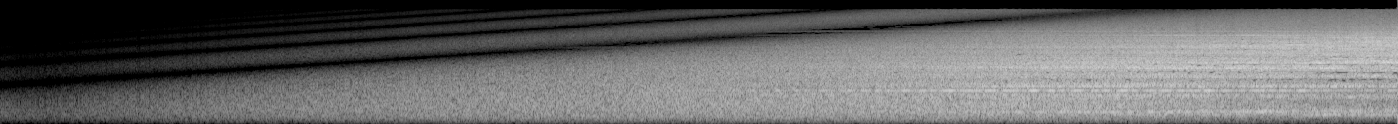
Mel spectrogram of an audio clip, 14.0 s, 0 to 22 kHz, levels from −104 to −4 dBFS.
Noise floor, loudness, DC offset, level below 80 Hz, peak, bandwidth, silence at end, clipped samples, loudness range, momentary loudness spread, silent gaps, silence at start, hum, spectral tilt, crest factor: -63 dBFS; -16 LUFS; under 0.1%; -74 dBFS; -2 dBFS; 16 kHz; 0 s; under 0.1%; 23 LU; 23 LU; none; 2.8 s; none; 1.5 dB/octave; 18 dB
